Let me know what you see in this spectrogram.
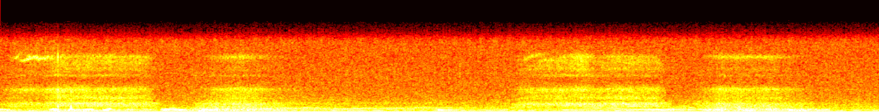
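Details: Woman snoring: steady rhythmic snores with rough noisy breaths in and out about every two to three seconds, over constant background noise.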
